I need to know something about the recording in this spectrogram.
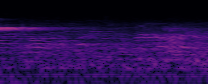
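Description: A referee's whistle blown once in one steady, shrill blast that fades within a second, starting a wrestling bout. Voices of spectators calling out follow.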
